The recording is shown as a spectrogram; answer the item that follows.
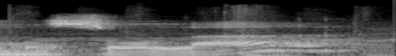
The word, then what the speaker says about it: musala: Nah, meskipun pengucapannya musola, ya, penulisannya adalah musala.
